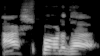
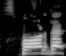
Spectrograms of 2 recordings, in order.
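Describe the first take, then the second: First: An extra vowel is added before the consonant cluster. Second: The word starts directly with the consonant cluster. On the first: "প্রথমে আগমন ঘটলো" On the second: "স্পর্ধা ছিল"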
